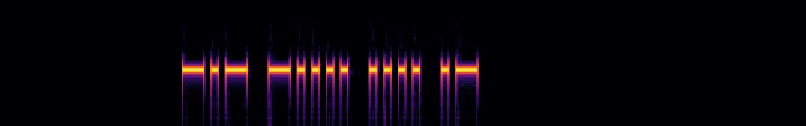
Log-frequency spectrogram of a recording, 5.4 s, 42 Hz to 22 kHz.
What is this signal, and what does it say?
Morse code, heard as a keyed tone, about 25 wpm, 700 Hz. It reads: K6HA
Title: USA Call Signs - 4 Characters - Repeated 3x - 25wpm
